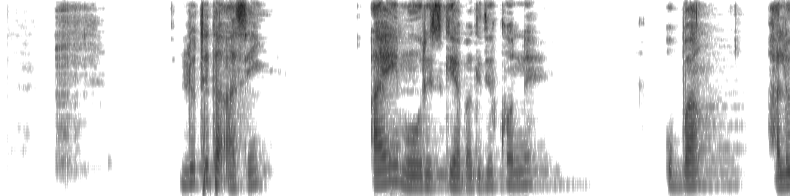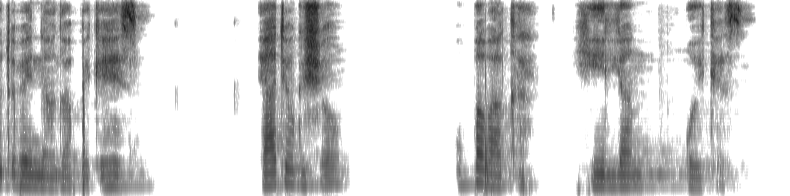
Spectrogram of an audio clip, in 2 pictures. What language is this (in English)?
Wolaytta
